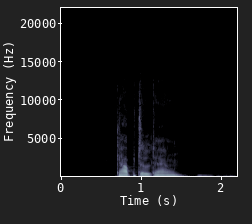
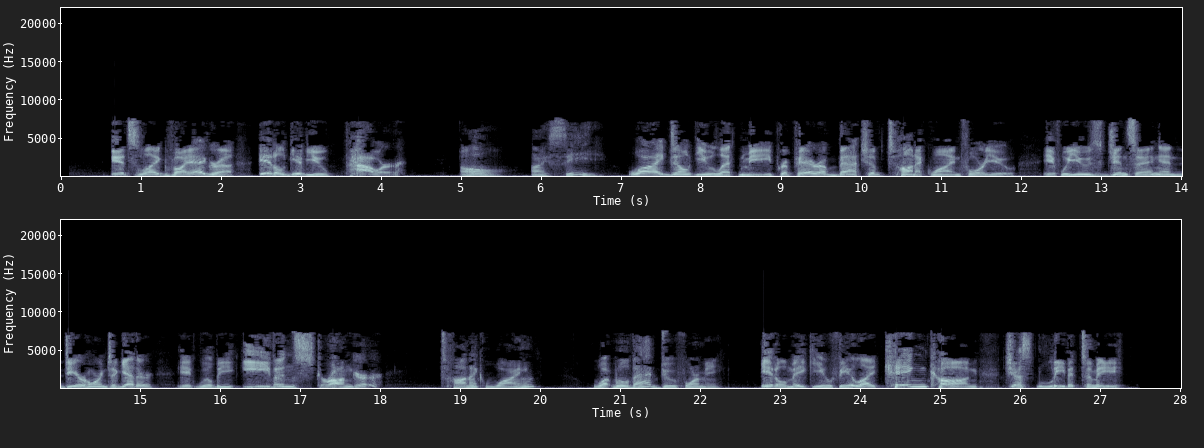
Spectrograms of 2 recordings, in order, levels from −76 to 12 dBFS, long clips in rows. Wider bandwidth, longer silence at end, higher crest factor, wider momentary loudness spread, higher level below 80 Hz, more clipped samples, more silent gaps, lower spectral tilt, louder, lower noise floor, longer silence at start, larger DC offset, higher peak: first, 12 kHz vs 8 kHz; second, 0.45 s vs 0.65 s; first, 24 dB vs 18 dB; about the same, 8 LU vs 10 LU; second, -52 dBFS vs -42 dBFS; neither; neither; first, -7.5 dB/octave vs -3 dB/octave; second, -29 LUFS vs -16 LUFS; first, -85 dBFS vs -81 dBFS; about the same, 0.7 s vs 0.6 s; neither; second, -8 dBFS vs 0 dBFS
